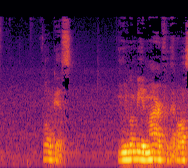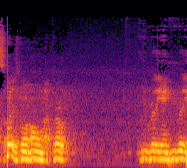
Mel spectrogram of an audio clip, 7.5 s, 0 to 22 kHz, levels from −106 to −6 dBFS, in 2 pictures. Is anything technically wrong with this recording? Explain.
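Yes. There is a CD skip at 3.90 s. A knock or a surface flaw threw the laser onto a different turn of the disc's spiral, so the player muted for around 5 ms and resumed playback from another point, either ahead or behind. It sounds like a tick followed by an abrupt jump in the sound's continuity. On a waveform it shows as a tiny gap with an abrupt change in the signal either side. On a spectrogram it appears as a thin vertical break where the content on each side does not line up.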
